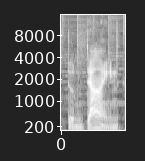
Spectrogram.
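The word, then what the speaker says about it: Dúnedain: should be said as Dundine, rhyming with the word dine, as Tolkien writes in one of his appendices.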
